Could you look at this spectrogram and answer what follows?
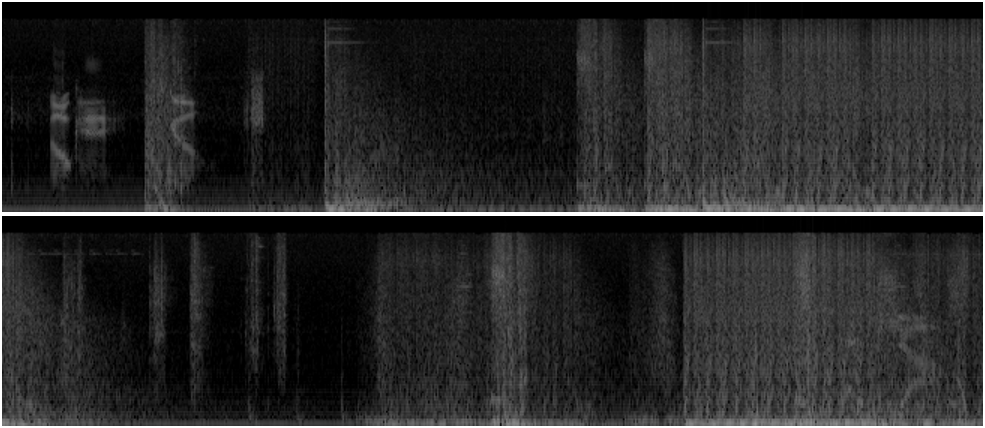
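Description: Gunfire rattles through a shooter video game, Point Blank, in repeated loud bursts of rapid shots separated by brief lulls, close and punchy, with game announcer-style callouts mixed in.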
